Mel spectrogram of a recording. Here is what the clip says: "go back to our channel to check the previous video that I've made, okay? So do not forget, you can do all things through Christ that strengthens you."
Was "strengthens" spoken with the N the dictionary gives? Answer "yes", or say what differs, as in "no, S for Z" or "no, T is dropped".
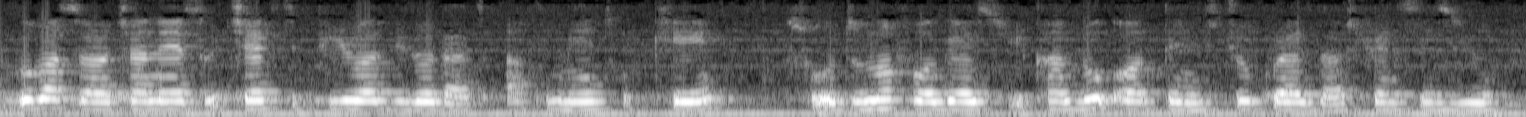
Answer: no, N is dropped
